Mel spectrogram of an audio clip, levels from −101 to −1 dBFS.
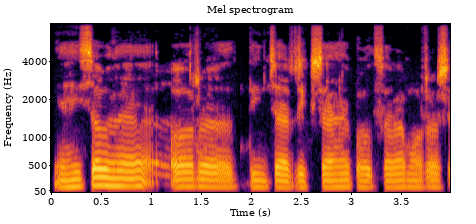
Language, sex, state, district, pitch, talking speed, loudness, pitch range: Hindi, male, Bihar, Supaul, 120 Hz, 165 wpm, -17 LUFS, 115-125 Hz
